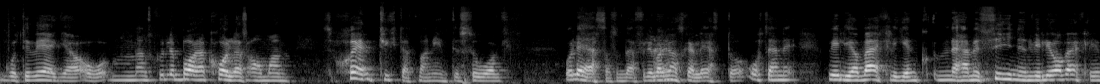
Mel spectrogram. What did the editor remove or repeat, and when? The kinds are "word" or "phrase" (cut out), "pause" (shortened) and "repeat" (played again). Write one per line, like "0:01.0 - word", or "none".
0:02.5 - word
